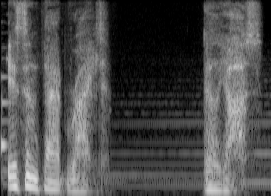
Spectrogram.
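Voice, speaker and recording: A man's voice: low-pitched, sing-song, drawn-out words, fairly bright tone, soft background music, exaggerated voice. A man playing an arrogant, calculating researcher villain in a video game, speechifying in a condescending, theatrical way. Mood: smug lecturing. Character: arrogant, calculating male villain, a scheming hive-mind researcher. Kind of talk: scripted video game voice acting.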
